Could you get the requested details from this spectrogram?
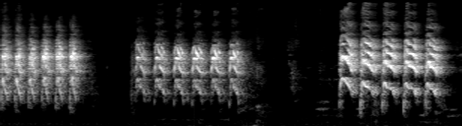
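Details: Indian ringneck parrot parent feeding its chicks one after another with regurgitated food: three bursts of fast, harsh, rhythmic rasping pulses, six to eight pulses each, separated by short pauses.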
